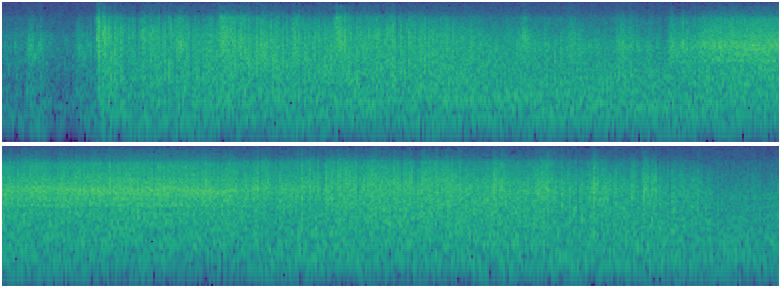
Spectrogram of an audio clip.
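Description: An aircraft engine roars steadily.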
